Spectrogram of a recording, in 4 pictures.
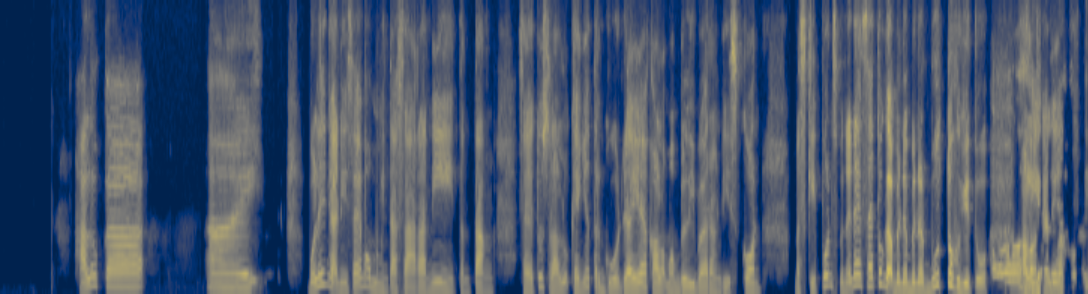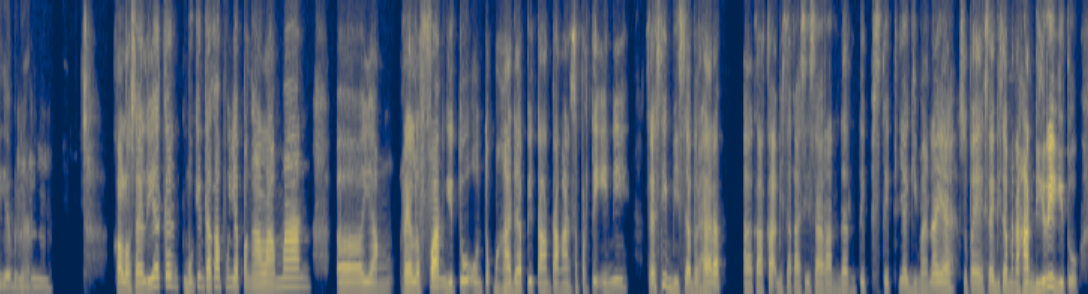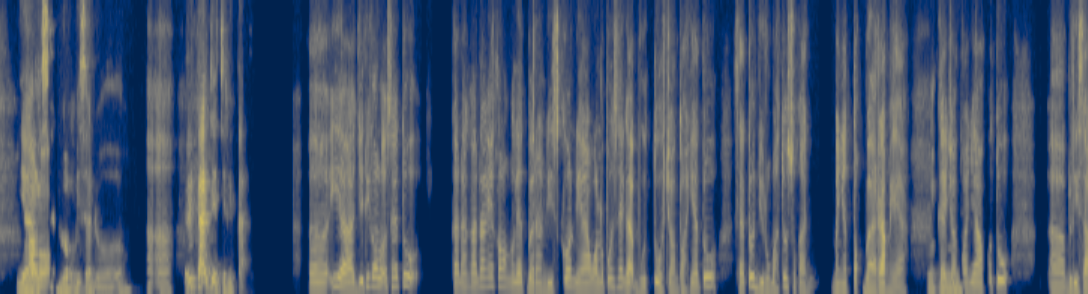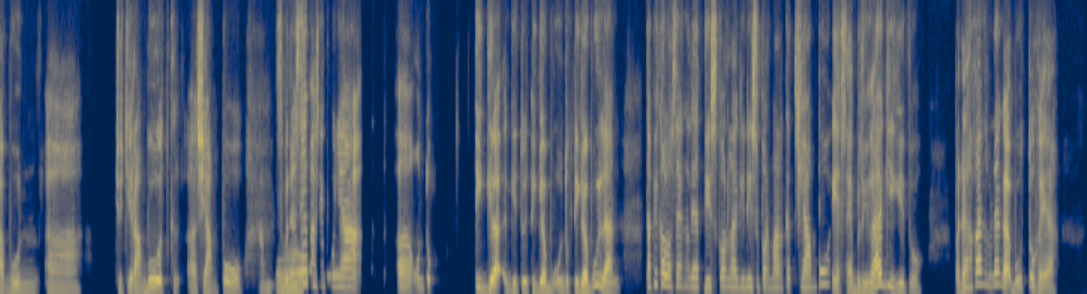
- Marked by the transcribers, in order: other background noise; tongue click; in English: "supermarket"
- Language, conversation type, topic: Indonesian, advice, Mengapa saya selalu tergoda membeli barang diskon padahal sebenarnya tidak membutuhkannya?
- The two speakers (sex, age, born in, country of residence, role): female, 45-49, Indonesia, Indonesia, advisor; female, 50-54, Indonesia, Netherlands, user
